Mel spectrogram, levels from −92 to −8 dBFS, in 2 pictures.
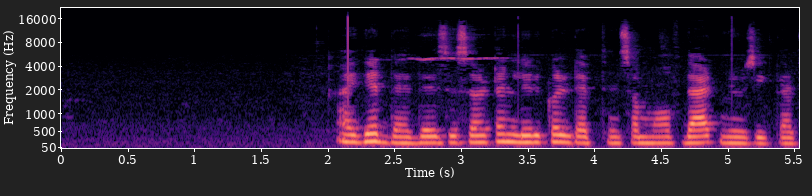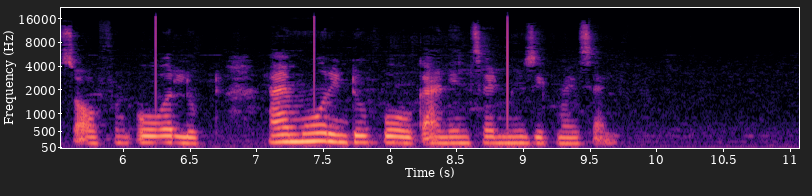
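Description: Bit error spikes at 2.15, 3.43, 5.03, 6.24, 7.43 and 8.88 s: a flipped bit makes one sample (two at 8.88 s) jump and snap back, giving a lone broadband tick, about -5 dBFS (about -23 dBFS at 3.43 and 5.03 s). Unlike a dropout, no audio goes missing around it.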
